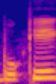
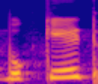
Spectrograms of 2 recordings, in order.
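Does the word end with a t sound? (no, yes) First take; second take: no; yes. First: The word ends without a t sound. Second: The word ends with a t sound. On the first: The speaker calls it right. "इसको हम बुके कहते हैं" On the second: The speaker calls it wrong. "बुकेट नहीं कहते"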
